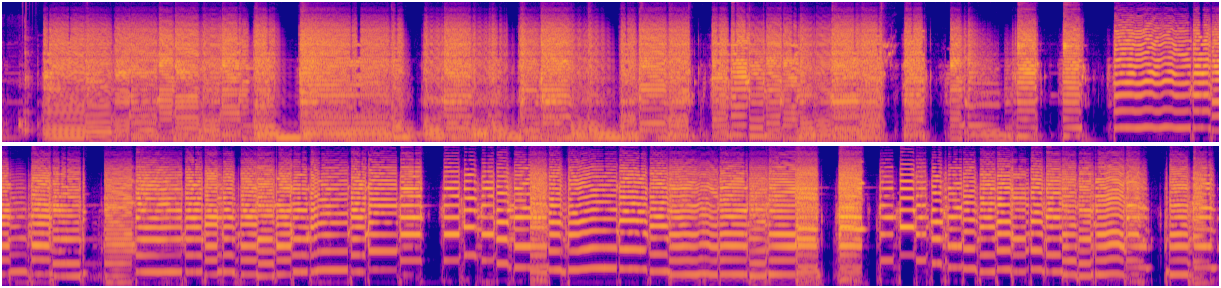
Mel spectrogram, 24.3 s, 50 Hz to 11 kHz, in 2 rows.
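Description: Electric guitar pushed through a Tube Screamer-style overdrive pedal (KOKKO FOD3) at full gain, gritty and saturated, playing dense chords then bluesy single-note runs, loud and continuous with no talking.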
